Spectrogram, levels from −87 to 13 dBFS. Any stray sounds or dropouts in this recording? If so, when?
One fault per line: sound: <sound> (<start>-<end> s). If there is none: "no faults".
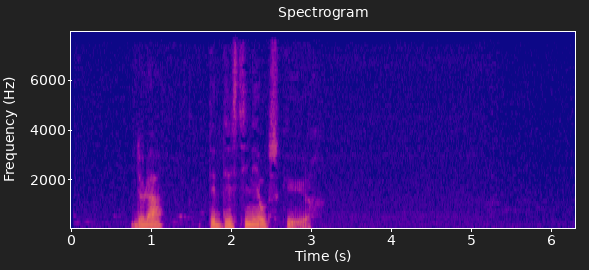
no faults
